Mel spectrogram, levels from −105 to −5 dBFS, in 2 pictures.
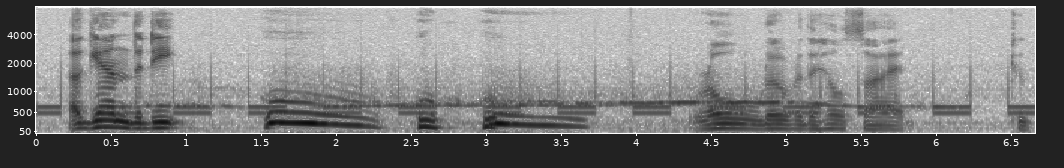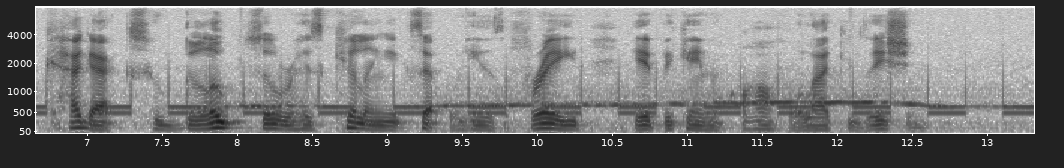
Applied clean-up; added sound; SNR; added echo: none; Wind + Telephone; 10 dB; none.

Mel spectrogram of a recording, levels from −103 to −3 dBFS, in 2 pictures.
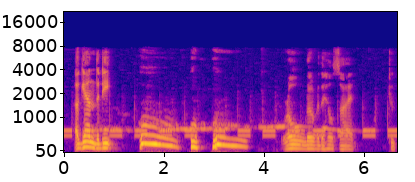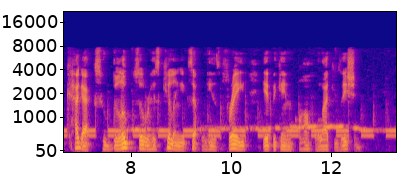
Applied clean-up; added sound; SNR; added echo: classical method log-MMSE.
